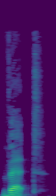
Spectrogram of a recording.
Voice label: "vet", us english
